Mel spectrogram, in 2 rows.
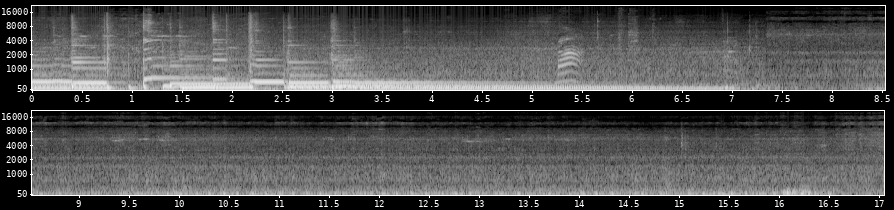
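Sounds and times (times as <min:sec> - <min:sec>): heavy machine engine rumbling: 0:00.0 - 0:07.5.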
